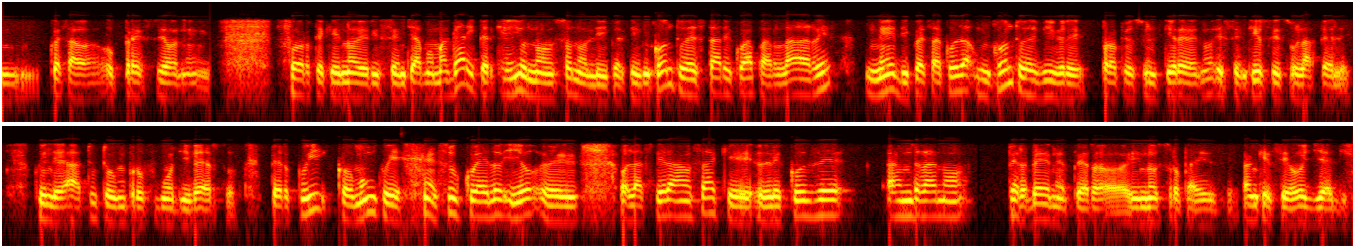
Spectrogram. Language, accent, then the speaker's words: Italian; Côte d’Ivoire; now in Italy; Ho un bellissimo rapporto con la Costa d'Avorio, che è comunque il mio paese, mi piace tanto.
